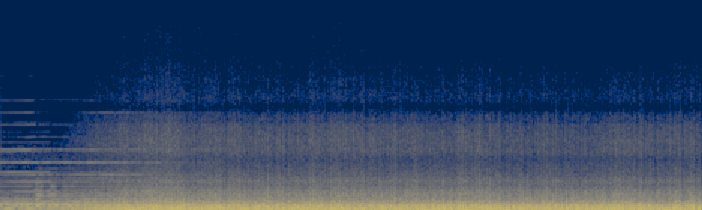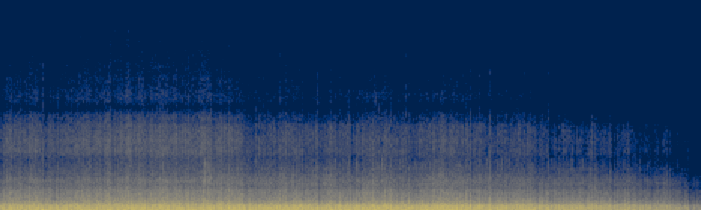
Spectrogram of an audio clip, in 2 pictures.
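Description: Steady rush of wind and engine noise on a camera mounted under an American Champion KCAB-series light aircraft flying fast and low. It builds in about a second in and fades near the end.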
